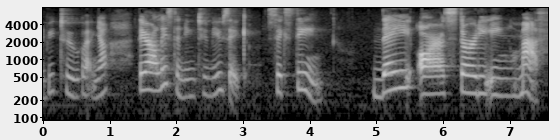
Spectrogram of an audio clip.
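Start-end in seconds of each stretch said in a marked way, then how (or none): 5.1-7.5 very slow and loud; loud slow read; slow model reading. Shown as a demonstration. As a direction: dictate slowly to the class. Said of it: "slow model read".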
